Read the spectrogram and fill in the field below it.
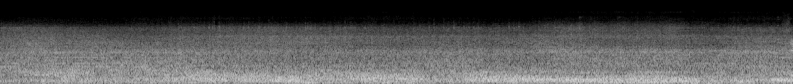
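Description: A farm tractor stirs up a slurry pit in the rain, giving a loud, steady engine drone with churning rumble that holds unbroken throughout.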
